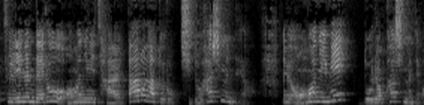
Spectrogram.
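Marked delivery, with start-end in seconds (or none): none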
